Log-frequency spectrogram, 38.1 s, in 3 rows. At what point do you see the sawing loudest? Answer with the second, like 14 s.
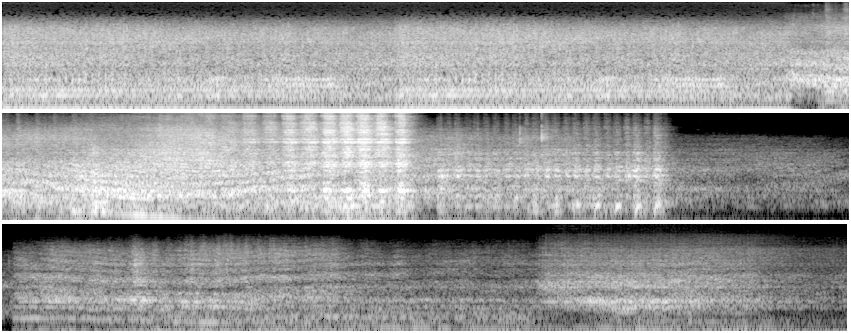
18 s.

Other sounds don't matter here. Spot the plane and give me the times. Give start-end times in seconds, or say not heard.
0.0-38.0.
